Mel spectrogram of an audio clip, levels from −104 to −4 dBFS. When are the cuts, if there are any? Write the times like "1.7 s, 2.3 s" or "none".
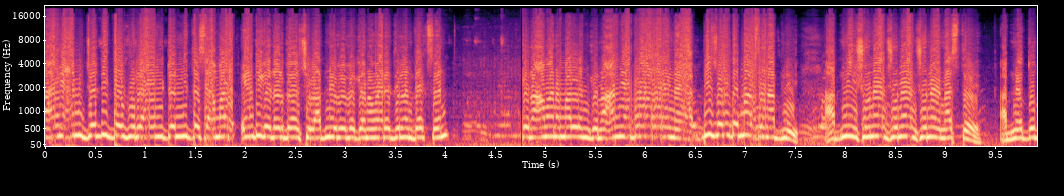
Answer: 4.8 s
